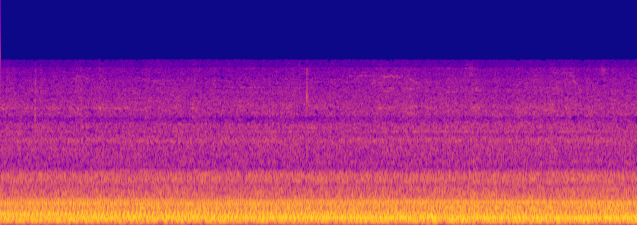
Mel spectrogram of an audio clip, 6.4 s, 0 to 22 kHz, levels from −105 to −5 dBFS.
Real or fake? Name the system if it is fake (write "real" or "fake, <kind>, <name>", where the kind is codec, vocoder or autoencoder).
real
